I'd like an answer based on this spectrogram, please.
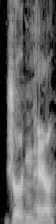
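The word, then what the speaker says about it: Jordan-Hare: anything again uh he was asked how does Jordan hair if I'm pronouncing that correctly that's correct compare compared to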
